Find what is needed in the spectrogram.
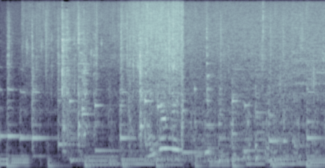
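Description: Oiled jackfruit leaves sizzling on a hot iron tawa, the sizzle swelling to its loudest in the middle, over background music.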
